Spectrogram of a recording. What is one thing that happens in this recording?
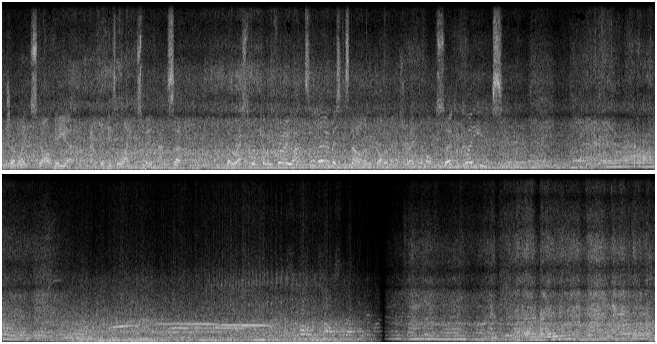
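Stock car engines roar and rev loudly.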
